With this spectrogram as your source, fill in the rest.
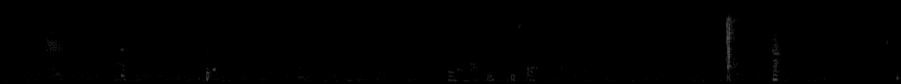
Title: Chicken Sneezing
